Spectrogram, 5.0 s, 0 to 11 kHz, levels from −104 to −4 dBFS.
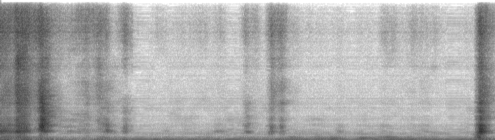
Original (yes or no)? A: no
